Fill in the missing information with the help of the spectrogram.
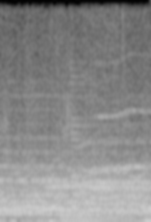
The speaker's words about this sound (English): TKO, technical knockout. The screaming turns to cheering.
